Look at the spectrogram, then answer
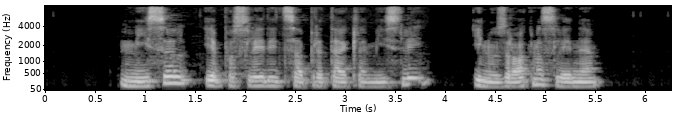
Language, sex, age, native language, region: Slovenian, male, 18-29, Slovenian, Central Slovenia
